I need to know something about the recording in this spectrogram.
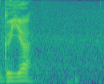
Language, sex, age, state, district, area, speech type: Bodo, male, 18-30, Assam, Chirang, rural, read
